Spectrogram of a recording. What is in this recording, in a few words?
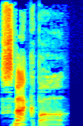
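"snack bar", British English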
